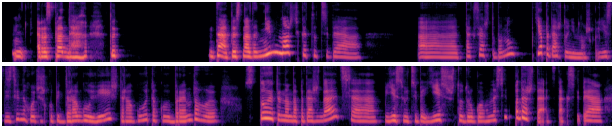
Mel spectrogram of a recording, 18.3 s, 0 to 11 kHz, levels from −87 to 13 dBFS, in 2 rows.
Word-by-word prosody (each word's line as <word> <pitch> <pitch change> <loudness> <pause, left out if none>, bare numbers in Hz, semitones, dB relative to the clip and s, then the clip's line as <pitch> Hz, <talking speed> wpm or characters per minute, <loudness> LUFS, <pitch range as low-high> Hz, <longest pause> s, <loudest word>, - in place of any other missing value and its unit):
М. 230 - +1 0.2
Распрода 220 -2 +5 0.3
тут. 260 -2 +3 1.3
Да, 230 -1 +8
то 210 - +1
есть 225 +1 +5
надо 225 -2 +6
немножечко 390 - +6
тут 260 -3 -13
себя 205 -6 -7 0.8
А, 200 -1 -4
так 235 0 -8
сказать, 280 +1 -6
чтобы, 200 -7 -12
ну, 345 +6 -4 0.2
я 385 - +4
подожду 250 - -4
немножко, 180 -1 -6
если 215 0 -9
действительно 270 +7 -4
хочешь 200 -2 -6
купить 205 -2 -8
дорогую 210 0 0
вещь, 260 +10 -1
дорогую, 200 +5 -5
такую 210 -3 -6
брендовую, 200 +2 -2 0.4
стоит 320 -4 +3
иногда 215 -4 -1
подождать, 230 - -2
а, 195 -3 -2
если 210 +1 -1
у - - -2
тебя 190 +1 -5
есть 230 +8 -2
что 225 - -6
другого 195 0 -3
носить, 240 - -6
подождать. 310 - 0
Так - - -6
себя 210 -2 -2
220 Hz, 135 wpm, -24 LUFS, 200-255 Hz, 1.3 s, Да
